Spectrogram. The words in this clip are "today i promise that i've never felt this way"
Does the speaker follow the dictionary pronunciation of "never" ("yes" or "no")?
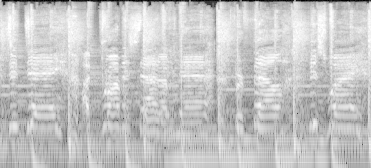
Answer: no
